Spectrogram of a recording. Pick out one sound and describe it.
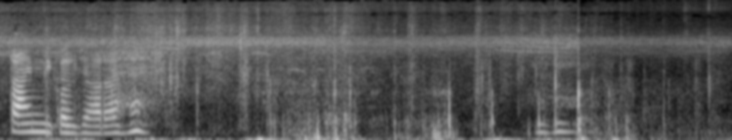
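A young woman speaks up close in a lilting voice.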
